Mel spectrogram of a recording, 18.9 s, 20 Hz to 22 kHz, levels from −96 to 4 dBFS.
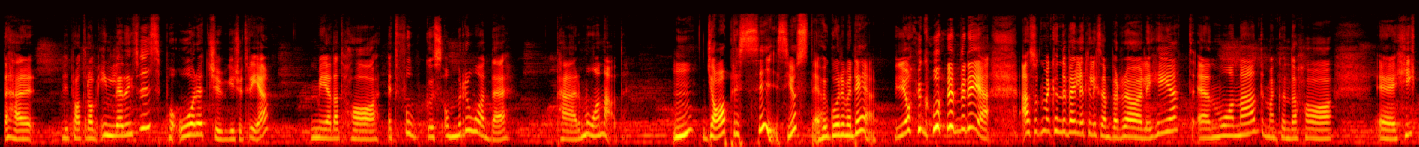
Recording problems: voice in the background; faint; throughout; 25 dB below the speech

